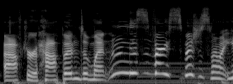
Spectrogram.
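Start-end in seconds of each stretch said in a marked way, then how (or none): 1.1-2.0 high, sing-song mock bank clerk; mock suspicious clerk. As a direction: pitch it up, mocking their suspicion. Mocking the bank's suspicion.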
